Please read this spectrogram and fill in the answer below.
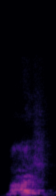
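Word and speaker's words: מעשר: It means 10th in Hebrew, and it's pronounced ma'aishu.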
